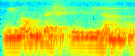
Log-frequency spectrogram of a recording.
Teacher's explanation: En este caso especial se refiere al hecho de que el S se realiza como una fricción, que comparte el mismo lugar, el mismo punto de articulación que la consonante que sigue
